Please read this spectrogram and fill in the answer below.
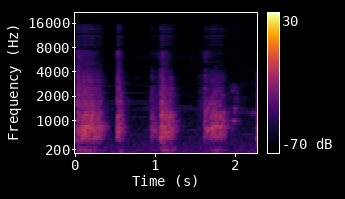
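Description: Angled brow brush stroking over an eyebrow close to the microphone: short scratchy brushing strokes, about two a second.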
